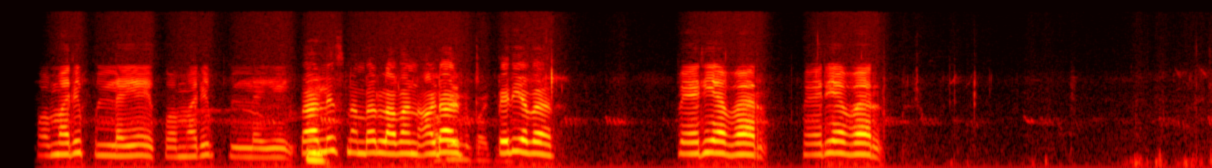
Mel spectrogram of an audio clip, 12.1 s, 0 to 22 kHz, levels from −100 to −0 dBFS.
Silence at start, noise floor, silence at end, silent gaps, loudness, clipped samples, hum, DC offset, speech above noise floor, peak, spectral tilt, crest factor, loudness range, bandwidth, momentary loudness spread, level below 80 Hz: 0.4 s; -74 dBFS; 0.75 s; none; -33 LUFS; under 0.1%; none; under 0.1%; 41 dB; -12 dBFS; -5 dB/octave; 22 dB; 6 LU; 17 kHz; 16 LU; -70 dBFS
